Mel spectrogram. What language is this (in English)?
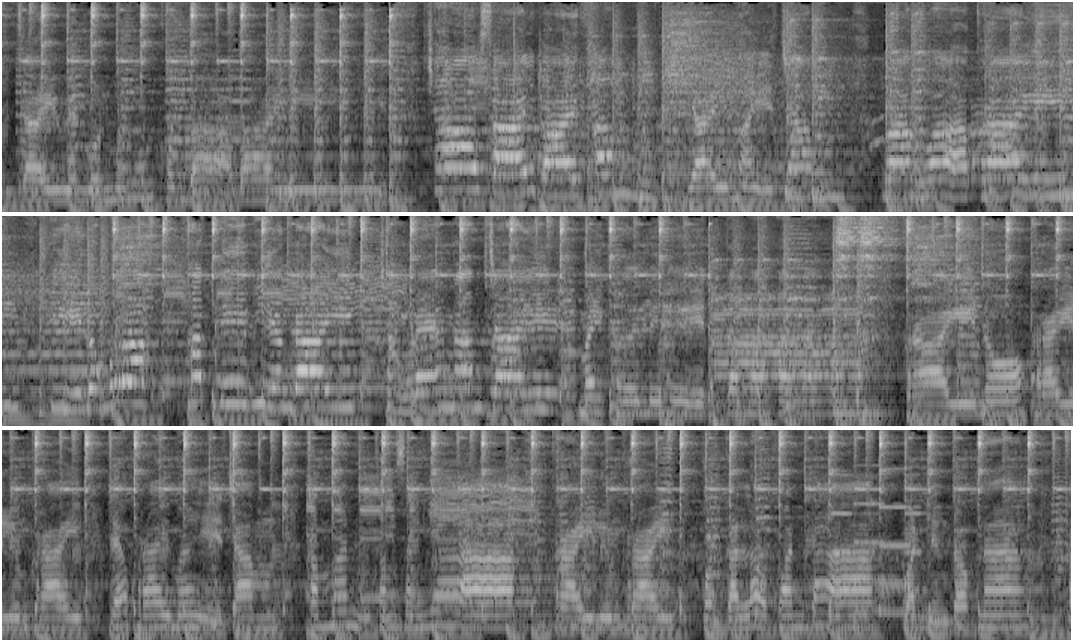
Thai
